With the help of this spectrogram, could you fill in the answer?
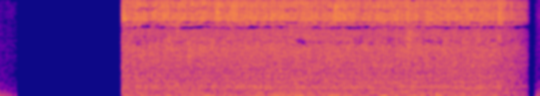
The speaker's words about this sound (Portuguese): Seu banheiro também era muito grande. Continha um box espaçoso, duas pias, um vaso sanitário e um espelho que preenchia a parede. Ela começou a se despir e ligou o chuveiro.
